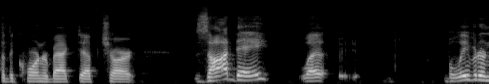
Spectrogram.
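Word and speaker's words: Zaire: Zadeh, believe it or not, that's how you're supposed to say what it reads phonetically, Zadeh Barron, but it's Zadeh Barron.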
